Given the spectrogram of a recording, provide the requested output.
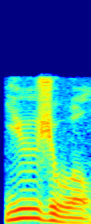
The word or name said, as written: usual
